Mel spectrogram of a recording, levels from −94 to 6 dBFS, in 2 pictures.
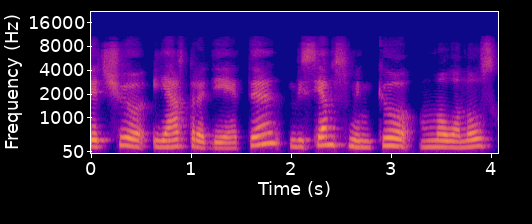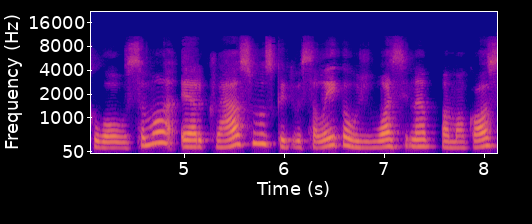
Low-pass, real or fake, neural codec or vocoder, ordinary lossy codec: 10.8 kHz; fake; codec, 24 kHz, 0.9 kbps, WavTokenizer, large speech release; AAC, 32 kbps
